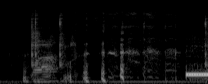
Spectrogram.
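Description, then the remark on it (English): A smartphone voice-dialing a call: a short, clipped automated voice announcement, then a steady, loud ringing tone starts abruptly and holds at the end. “Call Bill Lee. Calling Bill Lee.”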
